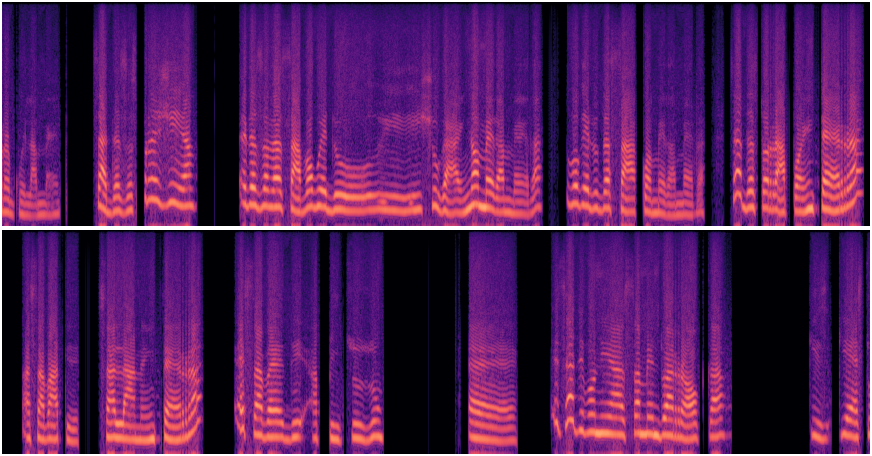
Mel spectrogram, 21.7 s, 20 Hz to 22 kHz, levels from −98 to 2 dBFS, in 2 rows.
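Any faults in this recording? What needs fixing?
The whole of the speech carries 1-bit DFPWM compression, from start to finish. Each sample keeps only one bit, nudging an adaptive level up or down, so the coder leaves dense quantisation noise that makes every syllable fuzzy and crackly, with the treble sunk under hiss. The damage is heavy and fits a rate of about 48 kbps. A spectrogram shows a grey broadband noise floor covering the upper bands. The waveform looks jagged and stepped. To prevent this, keep speech in a multi-bit codec.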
